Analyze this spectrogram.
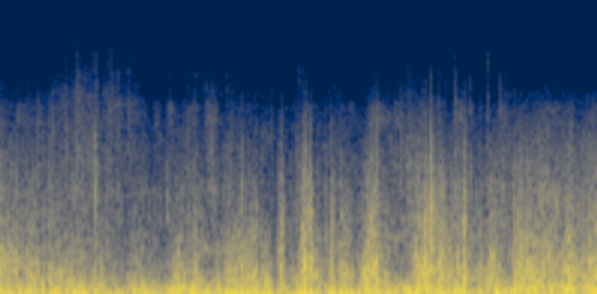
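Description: Wind rushes loudly past a helmet microphone.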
